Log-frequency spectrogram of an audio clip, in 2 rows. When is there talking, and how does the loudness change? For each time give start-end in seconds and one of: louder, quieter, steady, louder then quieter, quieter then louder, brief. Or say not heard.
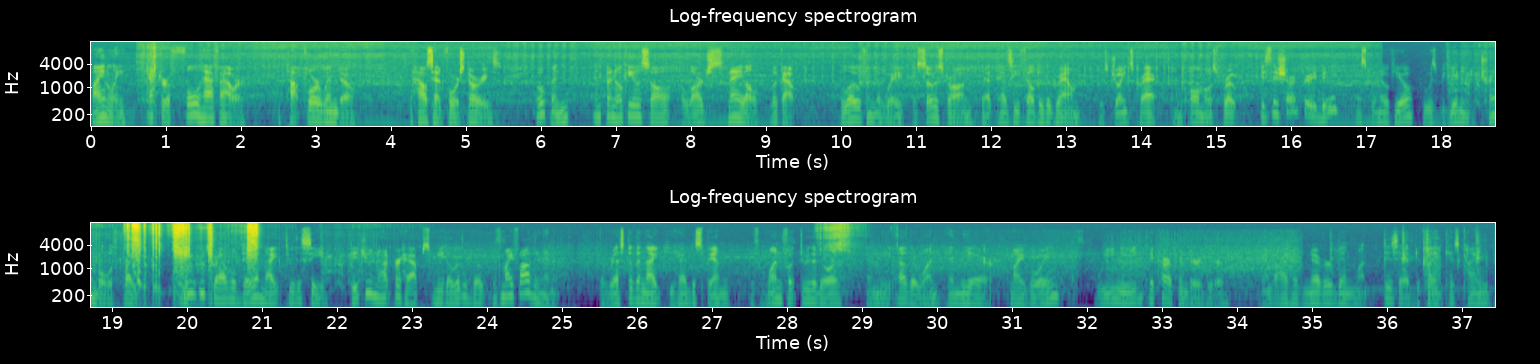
0.0-37.4 quieter.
